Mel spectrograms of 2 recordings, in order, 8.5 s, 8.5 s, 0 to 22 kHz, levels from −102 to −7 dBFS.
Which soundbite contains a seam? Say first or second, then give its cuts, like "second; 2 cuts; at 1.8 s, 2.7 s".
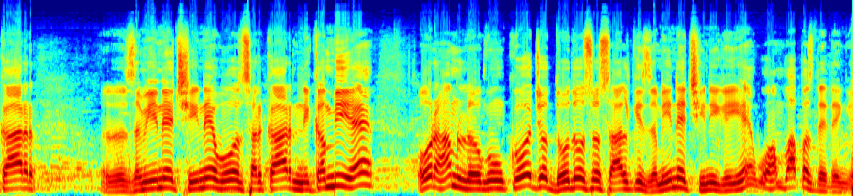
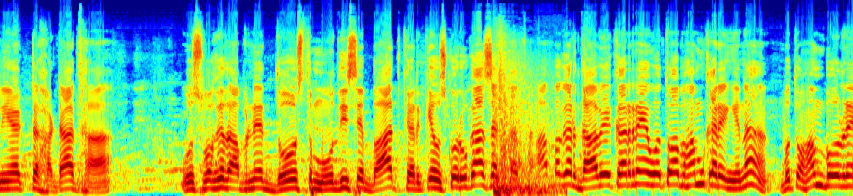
second; 1 cut; at 5.0 s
